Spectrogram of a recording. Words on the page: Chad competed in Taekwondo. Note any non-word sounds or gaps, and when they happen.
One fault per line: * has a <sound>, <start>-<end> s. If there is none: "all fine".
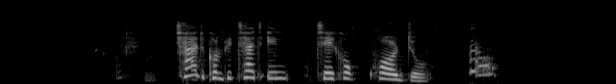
* has a bark, 4.7-5.0 s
